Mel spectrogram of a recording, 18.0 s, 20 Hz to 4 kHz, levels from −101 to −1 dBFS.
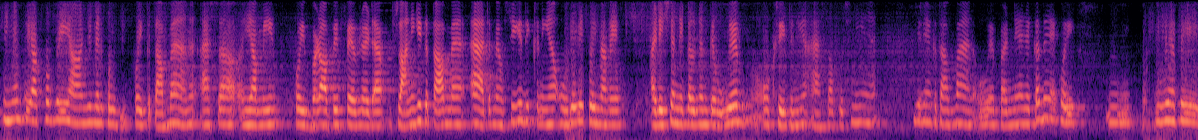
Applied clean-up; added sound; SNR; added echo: neural separator model SepFormer DNS4.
